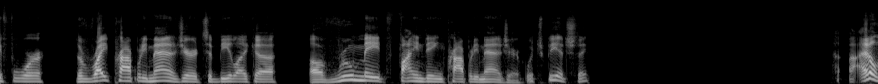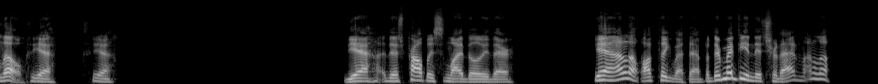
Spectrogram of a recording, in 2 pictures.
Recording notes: This was a live class recorded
